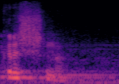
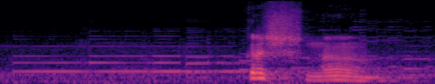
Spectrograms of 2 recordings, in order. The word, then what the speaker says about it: कृष्ण: है बुद्धि एकाग्र नहीं कृष्ण कृष्णा नहीं कृष्ण ठाकुर जी का नाम कृष्ण रखा गया अब तो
